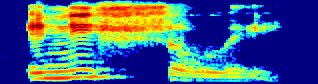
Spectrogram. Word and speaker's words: initially: Be careful with the pronunciation because this is the some like shower. Initially.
